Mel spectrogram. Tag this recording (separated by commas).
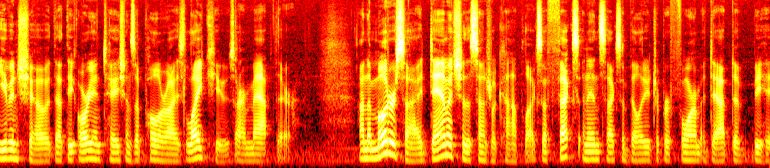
Speech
